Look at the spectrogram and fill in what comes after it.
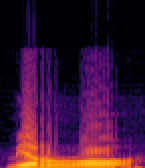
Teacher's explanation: Walafal mir rabbikum, di sini nun sukun bertemu ra, maka kita namakan dengan idgham bila gunnah. Hanya masuk saja nunnya kita masukkan ke ra, dihilang awalnya min rabbikum, karena ketemu ra diganti mir ra langsung.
